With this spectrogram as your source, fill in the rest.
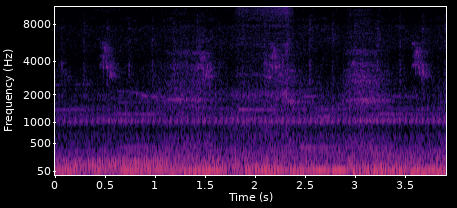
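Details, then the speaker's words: Engine on its third carburetor, with timing found 180 degrees out: low uneven rumble that sounds lean and starved; owner suspects the needle valve and float are stopped up, so fuel isn't getting through and it only runs while a manually filled bowl lasts. "The needle valve and the float and stuff or something stopped up in there. It's not allowing the fuel to get through."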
